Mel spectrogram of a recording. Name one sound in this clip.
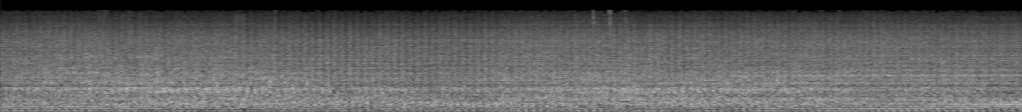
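A helicopter's turbine engine whines.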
